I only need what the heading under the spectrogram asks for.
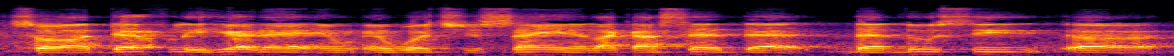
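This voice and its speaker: Easygoing bright-voiced male host. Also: mid-range voice, level tone, fairly quick, roomy sound, a little hiss or hum, poor audio. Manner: easygoing, repeats "you know what I'm saying". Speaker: podcast host. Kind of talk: casual podcast interview.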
